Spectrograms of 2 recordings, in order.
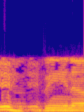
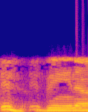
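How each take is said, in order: No difference in how they are said.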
